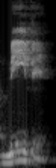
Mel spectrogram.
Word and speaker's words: Mayvenn: So I'm the Chief Operating Officer of Maven. That's spelled Mayvenn.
